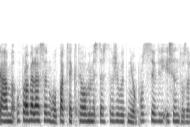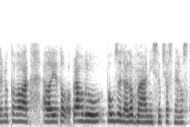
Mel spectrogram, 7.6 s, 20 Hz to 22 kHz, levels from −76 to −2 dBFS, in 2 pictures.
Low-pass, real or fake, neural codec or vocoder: 5.4 kHz; fake; codec, 16 kHz in and 24 kHz out, 0.4 kbps, LongCat-Audio-Codec, fine tuned four codebook decoder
